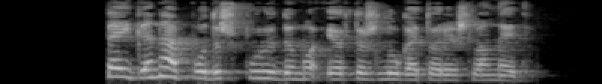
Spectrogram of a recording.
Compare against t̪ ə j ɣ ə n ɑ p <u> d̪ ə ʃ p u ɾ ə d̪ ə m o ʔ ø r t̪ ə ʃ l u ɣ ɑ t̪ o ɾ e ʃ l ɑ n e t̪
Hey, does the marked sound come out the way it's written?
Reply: no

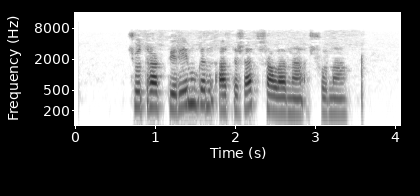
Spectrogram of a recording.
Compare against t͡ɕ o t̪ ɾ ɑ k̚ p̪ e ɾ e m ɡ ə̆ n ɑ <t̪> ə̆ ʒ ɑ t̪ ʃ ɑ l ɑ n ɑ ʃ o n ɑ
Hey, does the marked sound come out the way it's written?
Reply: yes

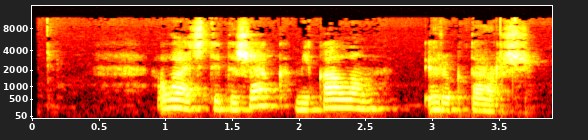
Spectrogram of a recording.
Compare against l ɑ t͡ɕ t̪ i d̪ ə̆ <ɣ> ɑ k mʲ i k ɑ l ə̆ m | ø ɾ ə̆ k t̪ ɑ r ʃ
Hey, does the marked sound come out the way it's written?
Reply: no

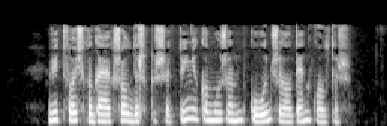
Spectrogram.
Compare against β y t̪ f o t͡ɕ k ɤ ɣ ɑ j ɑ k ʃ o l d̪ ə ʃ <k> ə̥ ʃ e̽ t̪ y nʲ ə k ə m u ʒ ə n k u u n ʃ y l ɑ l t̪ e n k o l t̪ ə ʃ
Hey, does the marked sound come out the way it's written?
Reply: yes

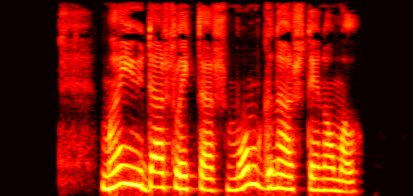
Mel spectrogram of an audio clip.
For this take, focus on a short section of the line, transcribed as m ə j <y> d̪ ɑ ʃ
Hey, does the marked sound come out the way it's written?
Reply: yes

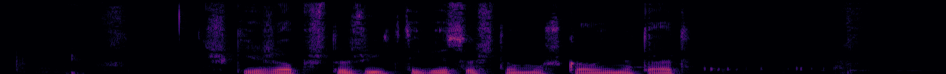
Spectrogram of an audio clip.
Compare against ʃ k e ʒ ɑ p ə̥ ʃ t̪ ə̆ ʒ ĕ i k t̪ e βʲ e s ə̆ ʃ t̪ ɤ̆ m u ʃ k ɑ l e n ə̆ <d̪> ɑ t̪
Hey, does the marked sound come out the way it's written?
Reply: no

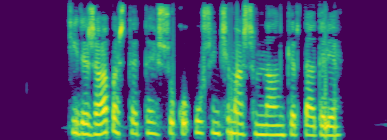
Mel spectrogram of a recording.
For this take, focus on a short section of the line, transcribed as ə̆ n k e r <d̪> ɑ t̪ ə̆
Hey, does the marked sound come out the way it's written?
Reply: no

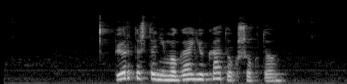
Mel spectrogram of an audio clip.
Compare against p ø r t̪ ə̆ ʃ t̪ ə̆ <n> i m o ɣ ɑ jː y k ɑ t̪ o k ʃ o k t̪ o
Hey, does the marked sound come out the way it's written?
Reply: yes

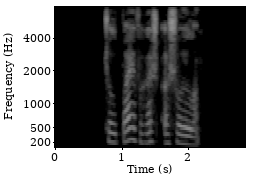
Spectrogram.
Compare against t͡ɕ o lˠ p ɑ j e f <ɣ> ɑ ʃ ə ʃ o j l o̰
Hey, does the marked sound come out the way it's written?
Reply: yes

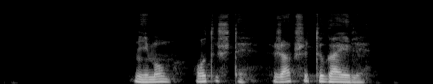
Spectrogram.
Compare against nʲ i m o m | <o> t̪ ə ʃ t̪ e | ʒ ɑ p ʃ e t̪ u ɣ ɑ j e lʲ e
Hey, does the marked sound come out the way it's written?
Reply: yes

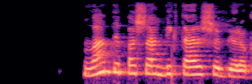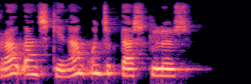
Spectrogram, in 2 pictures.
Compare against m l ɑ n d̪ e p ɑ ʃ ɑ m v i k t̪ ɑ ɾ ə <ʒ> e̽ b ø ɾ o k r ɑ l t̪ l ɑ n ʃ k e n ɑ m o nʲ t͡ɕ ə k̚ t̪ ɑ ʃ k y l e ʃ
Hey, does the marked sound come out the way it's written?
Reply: no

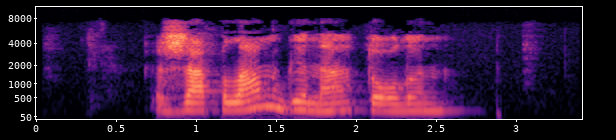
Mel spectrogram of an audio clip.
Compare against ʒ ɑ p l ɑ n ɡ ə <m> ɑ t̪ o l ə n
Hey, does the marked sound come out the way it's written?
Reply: no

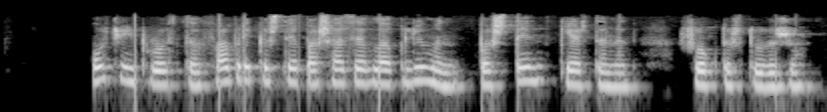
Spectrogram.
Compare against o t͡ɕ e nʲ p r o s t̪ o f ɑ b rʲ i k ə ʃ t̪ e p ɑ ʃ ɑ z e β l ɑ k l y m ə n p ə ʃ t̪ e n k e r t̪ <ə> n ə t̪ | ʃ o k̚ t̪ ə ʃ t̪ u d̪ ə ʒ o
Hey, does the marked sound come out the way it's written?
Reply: yes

